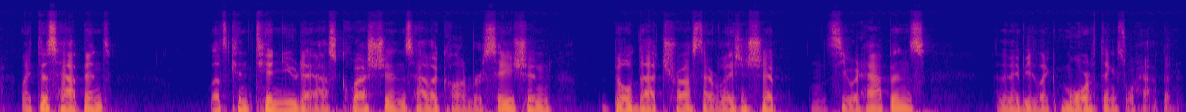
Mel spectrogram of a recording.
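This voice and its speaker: On a very clean recording with a silent background, a man at medium pitch talks at a fairly quick pace in a monotone, flat intonation with big swings in loudness. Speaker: paranormal investigator. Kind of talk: casual chat. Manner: loud, projecting voice.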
